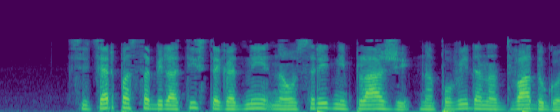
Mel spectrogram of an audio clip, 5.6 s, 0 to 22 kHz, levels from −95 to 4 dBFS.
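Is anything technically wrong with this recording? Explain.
Yes, there are two kinds of fault. Throughout, the speech sounds dull, smeared and warbly, with nothing above 5 kHz. That is likely AAC compression at a very low bitrate, around 16 kbps, where the coder has dropped the top band and quantised what remains coarsely.

At 3.18 s and again at 5.23 s, a low thump marks a DC step. The waveform's zero line jumps suddenly, then the offset decays away as a 5 Hz high-pass pulls it back toward zero.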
